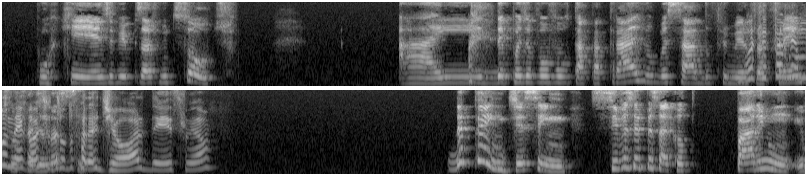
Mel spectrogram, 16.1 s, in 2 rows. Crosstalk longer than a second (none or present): present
